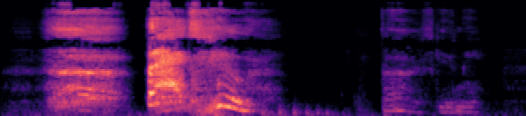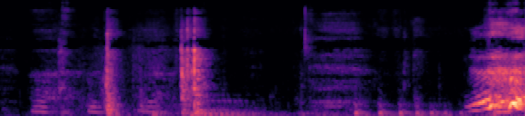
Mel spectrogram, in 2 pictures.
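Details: Simulated (acted) sneezing by a person: two loud bursts with a gasping intake, then quieter sniffs and snorts.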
